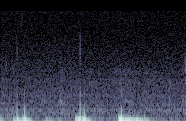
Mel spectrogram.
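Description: A few short, dull thumps about half a second apart: keystrokes on a computer keyboard, finishing a number and pressing Enter, picked up as knocks through the desk.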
